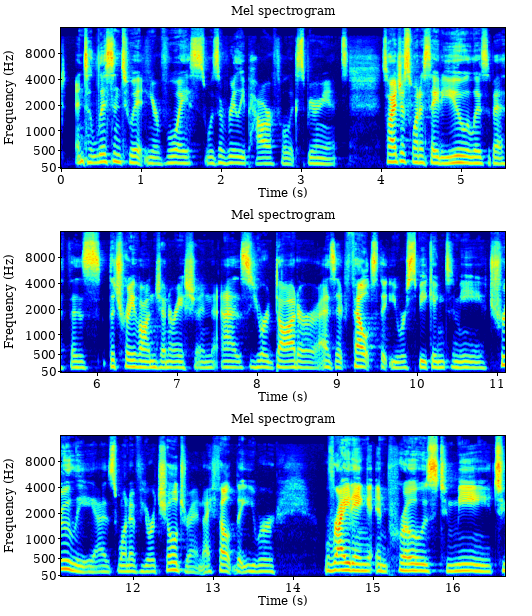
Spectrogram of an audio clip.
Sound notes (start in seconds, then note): none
